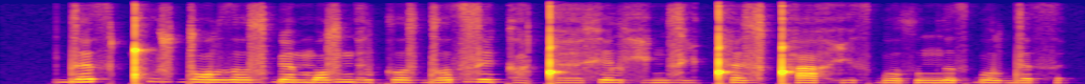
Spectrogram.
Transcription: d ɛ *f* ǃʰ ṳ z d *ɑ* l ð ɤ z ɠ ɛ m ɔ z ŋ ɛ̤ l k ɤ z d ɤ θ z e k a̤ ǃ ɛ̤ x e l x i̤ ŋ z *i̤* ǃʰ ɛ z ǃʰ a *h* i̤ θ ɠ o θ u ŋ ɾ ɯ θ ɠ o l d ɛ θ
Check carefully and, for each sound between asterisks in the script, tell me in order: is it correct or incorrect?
incorrect: θ, incorrect: ɔ, correct, correct

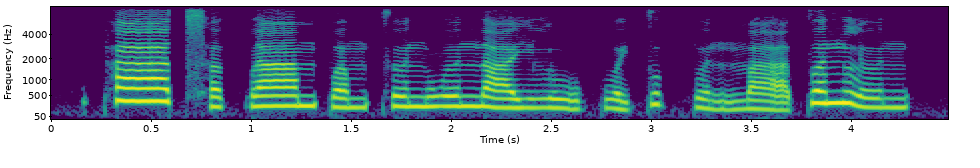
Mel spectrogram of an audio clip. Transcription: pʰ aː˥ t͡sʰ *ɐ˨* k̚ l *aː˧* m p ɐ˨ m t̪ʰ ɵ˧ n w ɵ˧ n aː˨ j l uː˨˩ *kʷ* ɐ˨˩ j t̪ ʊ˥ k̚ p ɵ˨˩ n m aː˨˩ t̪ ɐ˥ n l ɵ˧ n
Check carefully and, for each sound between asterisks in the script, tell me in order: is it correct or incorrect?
correct, correct, correct

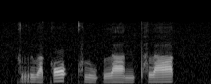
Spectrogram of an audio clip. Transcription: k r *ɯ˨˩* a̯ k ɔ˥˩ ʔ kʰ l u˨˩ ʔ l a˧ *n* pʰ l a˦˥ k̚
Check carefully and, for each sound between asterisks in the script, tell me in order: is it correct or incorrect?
correct, correct

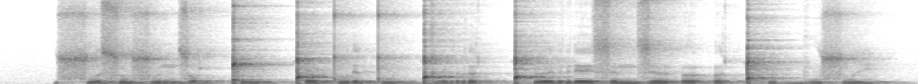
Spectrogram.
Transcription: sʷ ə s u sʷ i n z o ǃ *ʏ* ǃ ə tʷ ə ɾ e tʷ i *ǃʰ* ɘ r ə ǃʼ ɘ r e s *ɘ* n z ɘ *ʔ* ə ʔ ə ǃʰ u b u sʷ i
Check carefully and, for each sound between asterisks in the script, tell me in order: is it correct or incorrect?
incorrect: u, incorrect: ɡ͡ǃ, correct, correct

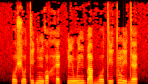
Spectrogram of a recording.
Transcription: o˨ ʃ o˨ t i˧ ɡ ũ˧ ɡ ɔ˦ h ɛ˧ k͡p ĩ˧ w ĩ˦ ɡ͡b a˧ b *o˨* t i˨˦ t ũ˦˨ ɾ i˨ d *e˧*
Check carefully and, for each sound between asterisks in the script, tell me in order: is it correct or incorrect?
correct, incorrect: ɛ˧

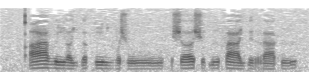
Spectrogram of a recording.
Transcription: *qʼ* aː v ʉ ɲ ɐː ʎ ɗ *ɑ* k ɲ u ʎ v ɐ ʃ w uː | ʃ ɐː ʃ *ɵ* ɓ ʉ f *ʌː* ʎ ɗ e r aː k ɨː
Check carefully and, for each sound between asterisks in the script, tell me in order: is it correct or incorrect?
correct, incorrect: ɐ, correct, incorrect: aː

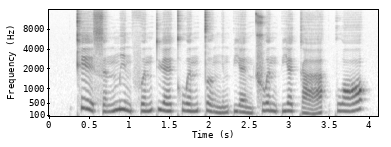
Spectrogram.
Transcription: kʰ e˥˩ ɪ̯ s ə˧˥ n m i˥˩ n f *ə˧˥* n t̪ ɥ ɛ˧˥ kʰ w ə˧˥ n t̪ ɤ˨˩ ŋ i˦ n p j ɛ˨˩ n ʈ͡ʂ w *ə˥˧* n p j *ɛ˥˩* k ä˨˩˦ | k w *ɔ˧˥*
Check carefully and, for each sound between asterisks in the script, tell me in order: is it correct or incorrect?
correct, correct, correct, correct

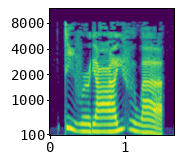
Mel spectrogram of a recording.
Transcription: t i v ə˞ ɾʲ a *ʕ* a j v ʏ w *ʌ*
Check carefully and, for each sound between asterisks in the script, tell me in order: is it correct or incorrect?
correct, incorrect: a

